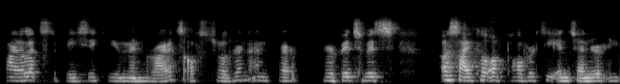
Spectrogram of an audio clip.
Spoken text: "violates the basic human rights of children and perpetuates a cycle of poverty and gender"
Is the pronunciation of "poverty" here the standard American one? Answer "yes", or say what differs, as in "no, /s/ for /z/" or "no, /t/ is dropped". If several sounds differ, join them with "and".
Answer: yes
